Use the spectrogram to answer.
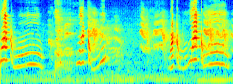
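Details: Pet parrot talking indoors: a run of harmonic, speech-like phrases with gliding, bending tones and squeaky inflections, short syllables repeated about twice a second, over a steady low hum.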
